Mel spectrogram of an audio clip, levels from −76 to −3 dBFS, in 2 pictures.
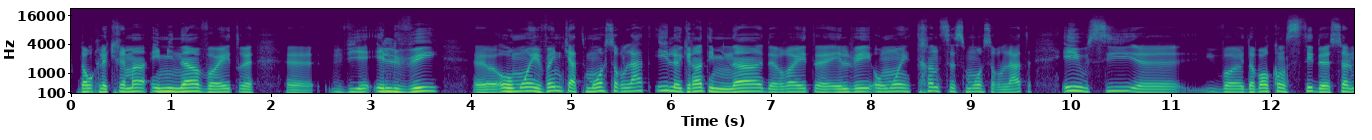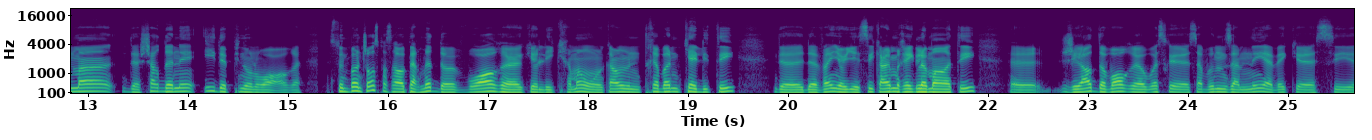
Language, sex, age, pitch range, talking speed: French, male, 20-39, 125-155 Hz, 210 wpm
